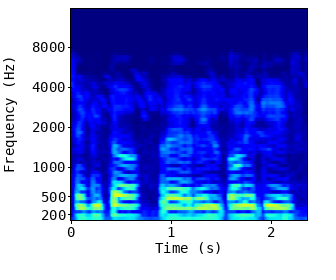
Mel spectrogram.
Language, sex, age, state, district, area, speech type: Odia, male, 30-45, Odisha, Malkangiri, urban, spontaneous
